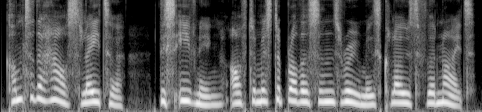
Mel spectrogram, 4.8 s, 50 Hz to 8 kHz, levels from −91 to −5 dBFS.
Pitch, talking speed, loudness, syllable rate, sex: 225 Hz, 185 wpm, -17 LUFS, 5.6 syllables/s, female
